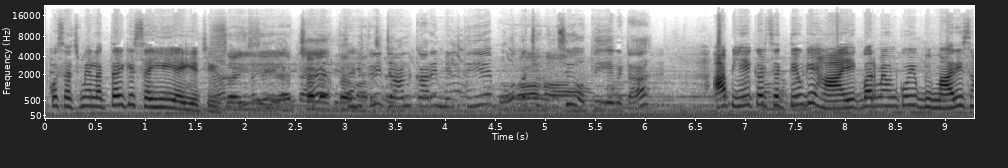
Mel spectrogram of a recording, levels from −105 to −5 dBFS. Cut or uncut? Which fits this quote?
cut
